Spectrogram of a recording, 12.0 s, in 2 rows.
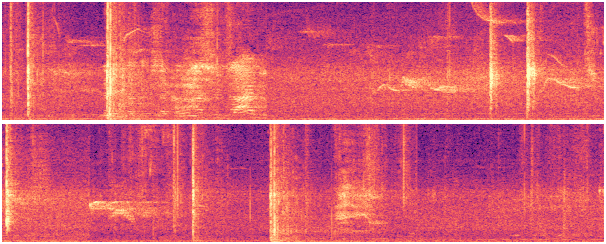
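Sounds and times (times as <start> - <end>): low outdoor hum: 0.0 - 12.0
birds chirping: 0.2 - 8.0.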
